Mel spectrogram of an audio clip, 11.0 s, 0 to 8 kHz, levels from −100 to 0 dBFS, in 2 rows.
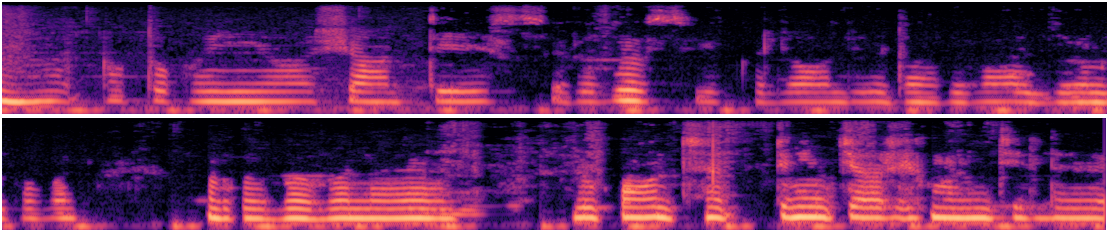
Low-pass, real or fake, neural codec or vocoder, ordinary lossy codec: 7.2 kHz; real; none; none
